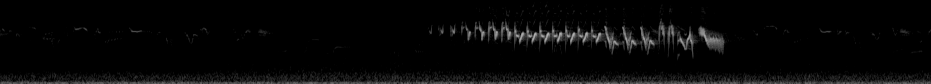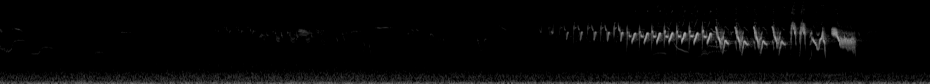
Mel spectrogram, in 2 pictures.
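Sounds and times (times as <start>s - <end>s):
Common Chaffinch Fringilla coelebs in Ryedale: 4.4s - 7.3s, 14.9s - 18.0s.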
